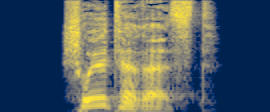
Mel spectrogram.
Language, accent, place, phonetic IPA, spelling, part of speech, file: German, Germany, Berlin, [ˈʃʊltəʁəst], schulterest, verb, De-schulterest.ogg
- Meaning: second-person singular subjunctive I of schultern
